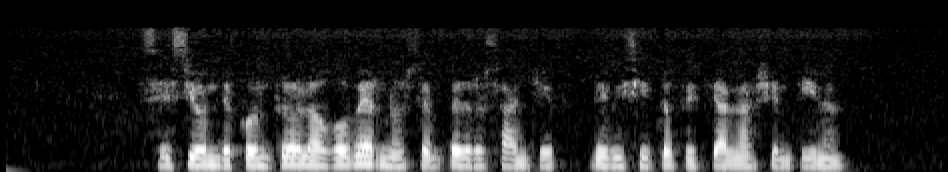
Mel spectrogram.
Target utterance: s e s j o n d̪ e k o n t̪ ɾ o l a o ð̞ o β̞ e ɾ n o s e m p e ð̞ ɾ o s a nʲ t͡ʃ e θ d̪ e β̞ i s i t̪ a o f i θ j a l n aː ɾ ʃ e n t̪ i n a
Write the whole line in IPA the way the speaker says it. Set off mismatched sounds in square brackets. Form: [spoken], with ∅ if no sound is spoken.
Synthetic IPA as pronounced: s e s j o n d̪ e k o n t̪ ɾ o l a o [ɣ̞] o β̞ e ɾ n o s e m p e ð̞ ɾ o s a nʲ t͡ʃ e θ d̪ e β̞ i s i t̪ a o f i θ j a l n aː ɾ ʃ e n t̪ i n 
